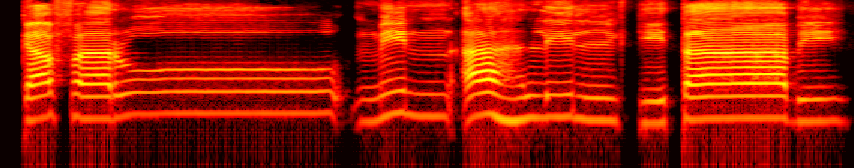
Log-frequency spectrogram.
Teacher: জাহির করে পড়তে হবে হ্যাঁ, কায়দা গুণে একটু খেয়াল রাখতে হবে, নুন সাকিনের পরে হামজা আসছে, তাহলে কি করে পড়তে হবে? বিনা গুণনায় জাহির করে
